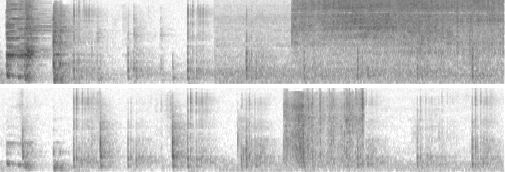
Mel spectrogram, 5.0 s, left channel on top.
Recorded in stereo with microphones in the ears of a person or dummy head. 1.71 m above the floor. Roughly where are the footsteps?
Centre.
